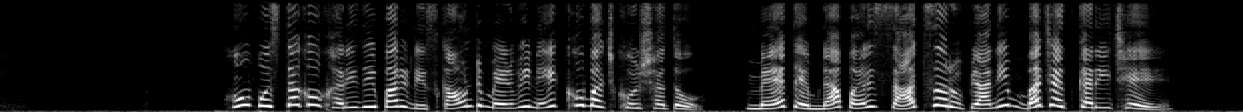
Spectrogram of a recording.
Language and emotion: Gujarati, happy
